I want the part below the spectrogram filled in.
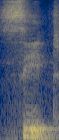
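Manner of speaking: सीट with the ee vowel held long; long sound. Shown as a demonstration. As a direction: stretch सीट slowly and softly. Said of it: "इसी को long में बोला".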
